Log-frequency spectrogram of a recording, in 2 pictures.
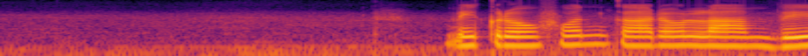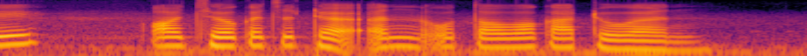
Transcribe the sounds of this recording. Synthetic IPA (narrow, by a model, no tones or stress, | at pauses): mikɾofɔnkaɾolambe | ɔd̥ʒ̥ɔ̤kət͡ʃəɖ̥a̤ʔə̰nṵt̪ɔwɔkaɖ̥o̤an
